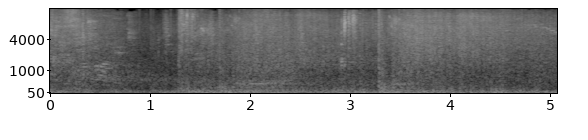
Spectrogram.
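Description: Explosions boom and crackle close by.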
